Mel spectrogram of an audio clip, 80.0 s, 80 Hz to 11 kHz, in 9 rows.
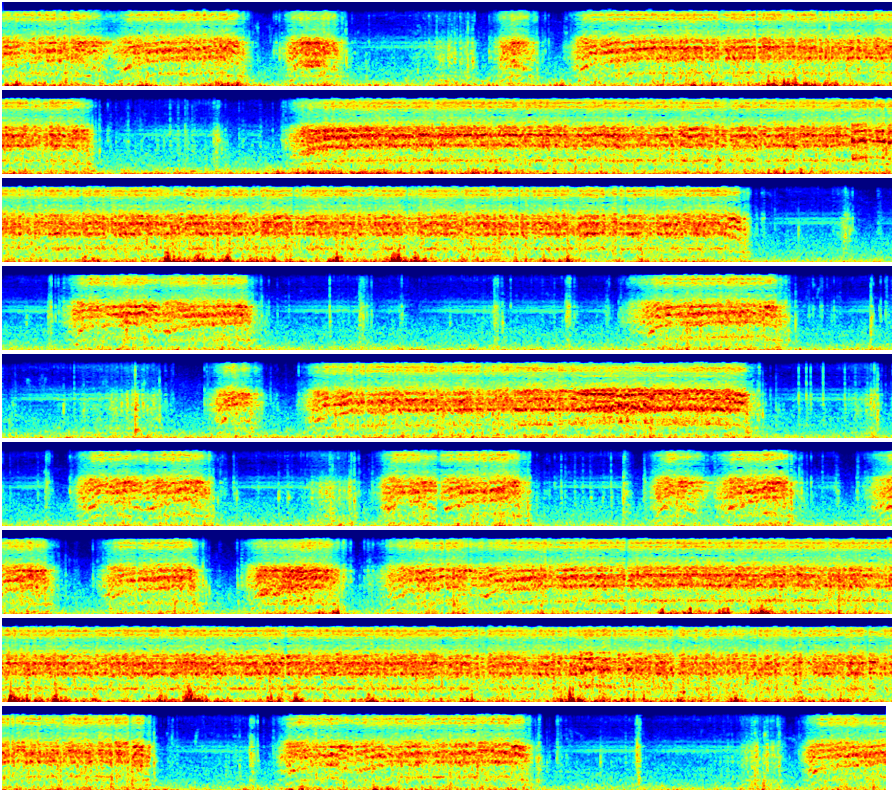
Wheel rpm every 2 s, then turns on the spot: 110, 60, 20, 140, 150, 20, 140, 160, 170, 170, 160, 160, 120, 30, 80, 0, 50, 60, 10, 80, 160, 110, 40, 40, 70, 30, 50, 80, 80, 140, 160, 160, 160, 160, 170, 160, 70, 120, 50, 40.
10-12 34-36 46-48 52-54 72-74 76-78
